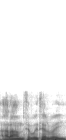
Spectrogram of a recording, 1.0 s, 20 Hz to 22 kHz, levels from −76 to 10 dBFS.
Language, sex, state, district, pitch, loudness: Bhojpuri, male, Bihar, East Champaran, 110 Hz, -15 LUFS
